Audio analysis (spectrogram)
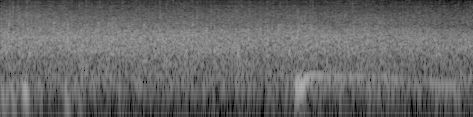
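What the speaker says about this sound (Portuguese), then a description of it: "pode aplaudir" An audience at a youth orchestra concert applauds in a steady, dense wash of clapping, filling the hall evenly, with a faint tone or voice briefly rising beneath.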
